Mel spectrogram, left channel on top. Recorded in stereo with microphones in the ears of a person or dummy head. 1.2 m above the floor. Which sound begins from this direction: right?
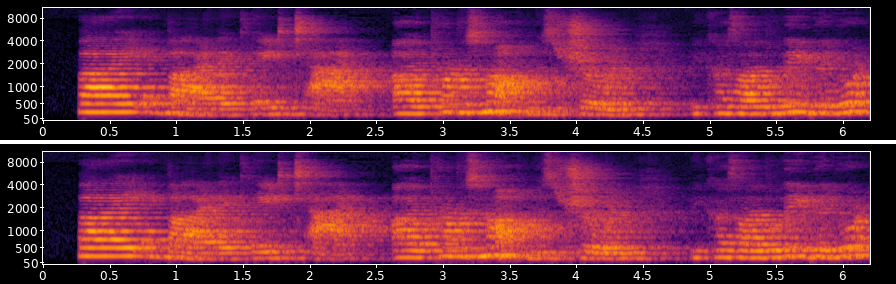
A woman speaking, at 2.6 s.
